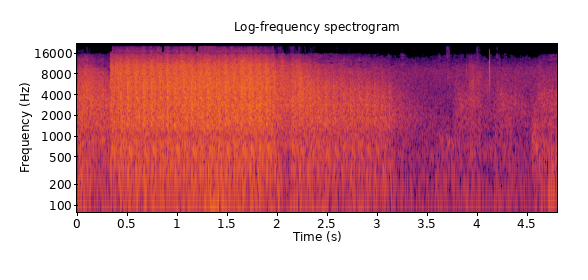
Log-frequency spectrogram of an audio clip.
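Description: Sustained machine gun fire from a machine gun team in the WWII strategy game Men of War: Assault Squad, set at Stalingrad in 1942, rattling loudly and continuously for several seconds before easing slightly near the end.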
